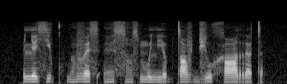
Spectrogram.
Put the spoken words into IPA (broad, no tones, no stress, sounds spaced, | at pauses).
lʲ ɑ sʲ u kʷʰ ɑ̤ v ɛ s ʔ ɛ̤ s ɑ̤ s m u lʲ j ə b t ɑ v d͡ʑ u x ɑ r ɐ t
